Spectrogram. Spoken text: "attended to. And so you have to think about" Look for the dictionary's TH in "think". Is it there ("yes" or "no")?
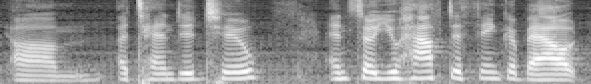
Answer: yes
